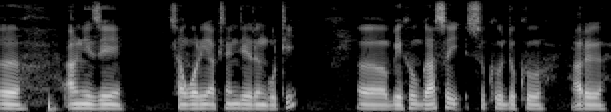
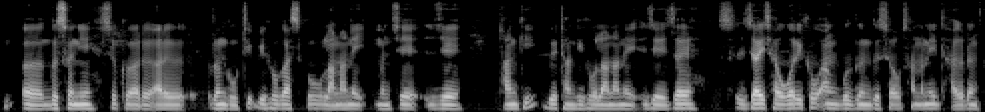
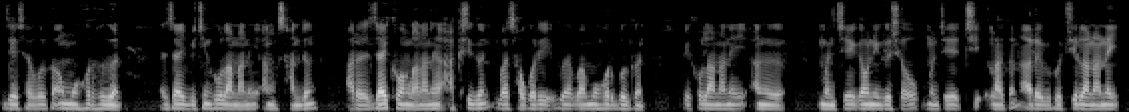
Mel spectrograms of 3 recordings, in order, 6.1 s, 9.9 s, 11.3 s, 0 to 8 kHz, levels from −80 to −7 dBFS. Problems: low volume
